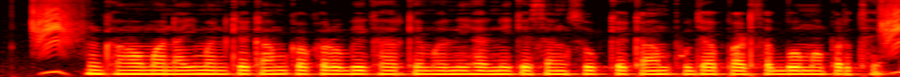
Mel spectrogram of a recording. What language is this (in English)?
Chhattisgarhi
